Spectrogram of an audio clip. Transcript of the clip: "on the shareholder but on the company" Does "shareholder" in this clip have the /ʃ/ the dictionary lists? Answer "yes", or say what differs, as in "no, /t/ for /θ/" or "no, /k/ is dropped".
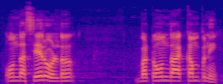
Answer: no, /s/ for /ʃ/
